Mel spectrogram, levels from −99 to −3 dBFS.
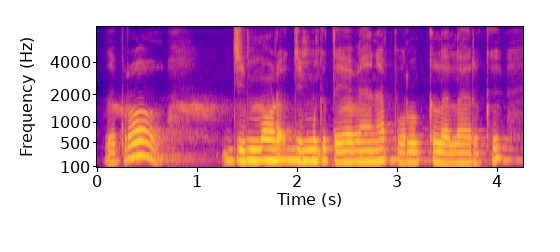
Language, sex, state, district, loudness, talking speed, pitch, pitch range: Tamil, female, Tamil Nadu, Kanyakumari, -16 LUFS, 100 wpm, 180 Hz, 165-190 Hz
